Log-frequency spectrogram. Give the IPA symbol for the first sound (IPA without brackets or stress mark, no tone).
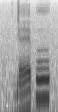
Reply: ɡ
